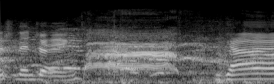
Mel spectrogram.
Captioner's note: screams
